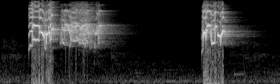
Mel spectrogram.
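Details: Lovebird calling to prompt other lovebirds to sing: one long, grating screech followed by a shorter sharp one after a brief pause.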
